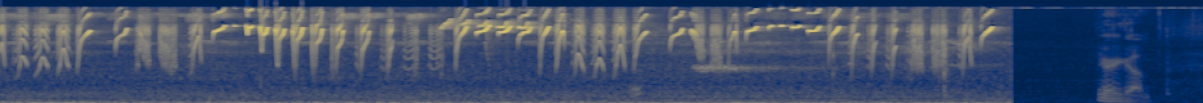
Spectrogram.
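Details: Hummingbird; learned song; defending territories, attracting mates and communicating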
